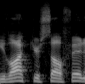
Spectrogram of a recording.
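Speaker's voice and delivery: ordinary delivery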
